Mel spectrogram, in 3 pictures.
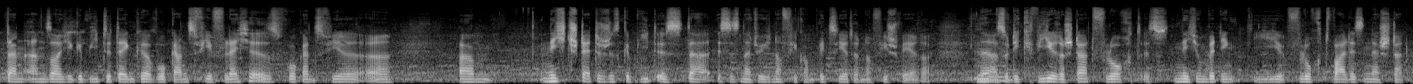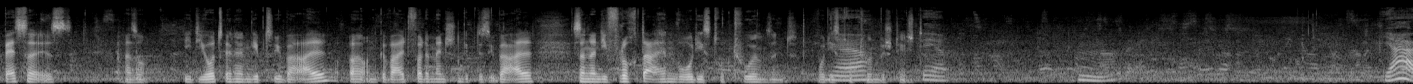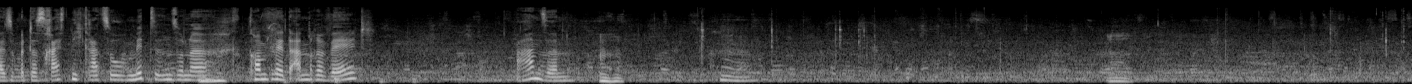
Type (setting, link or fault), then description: setting, busy venue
